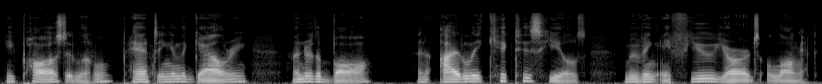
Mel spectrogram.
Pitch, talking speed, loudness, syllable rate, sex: 105 Hz, 160 wpm, -21 LUFS, 4.8 syllables/s, male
